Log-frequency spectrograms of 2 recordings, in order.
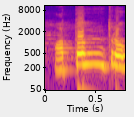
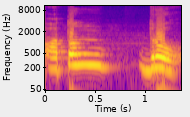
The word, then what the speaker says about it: অতন্দ্র: অতন্ত্র কথাটা অনেকে ভুল বলে, আসলে হবে অতন্দ্র, অতন্ত্র না, অতন্দ্র প্রহরী।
